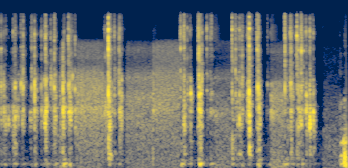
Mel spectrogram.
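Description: Typing on an ASUS ROG Strix Scope RX mechanical keyboard, close and alone: bursts of sharp key clicks in quick irregular runs, separated by short pauses.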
